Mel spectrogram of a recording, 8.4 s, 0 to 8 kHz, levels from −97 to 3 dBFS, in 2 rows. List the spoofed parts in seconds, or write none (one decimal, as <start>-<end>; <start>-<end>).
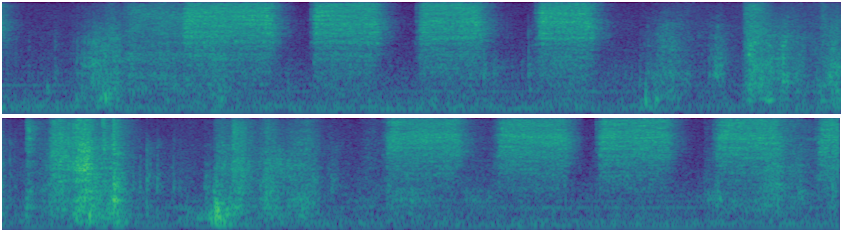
2.8-4.2; 5.1-7.1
